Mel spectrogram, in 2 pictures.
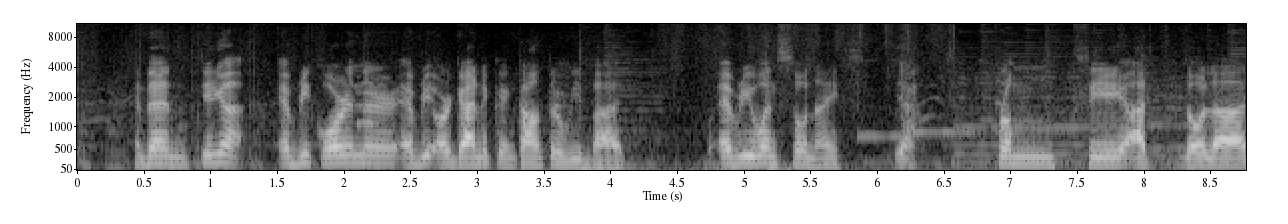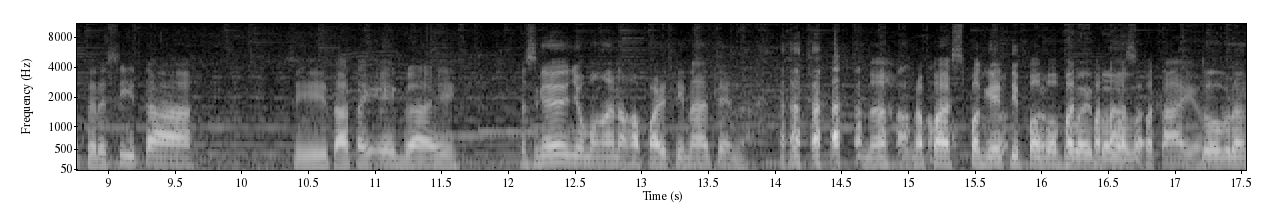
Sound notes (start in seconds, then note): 13.7 laughs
